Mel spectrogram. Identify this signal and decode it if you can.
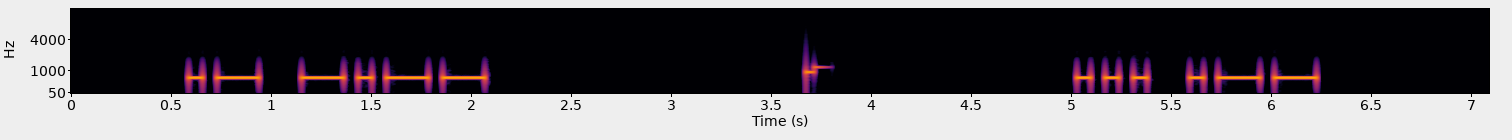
Morse code, heard as a keyed tone, about 17 wpm, 700 Hz. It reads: AY SW
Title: Top Two Letter Combinations in Words 17wpm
